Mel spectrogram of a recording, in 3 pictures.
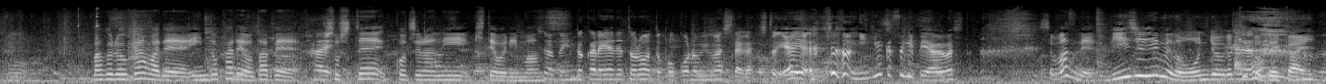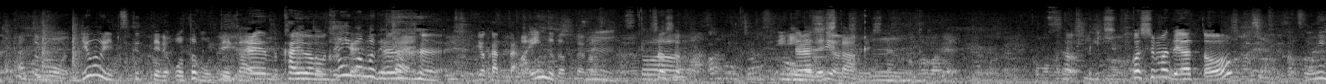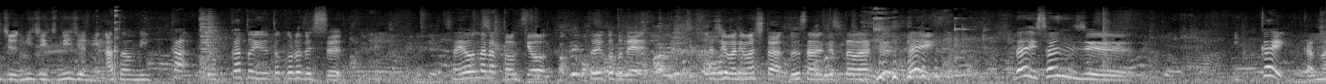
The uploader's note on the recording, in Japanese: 2020/12/19 19:47新宿の喫茶店タイムスにて収録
